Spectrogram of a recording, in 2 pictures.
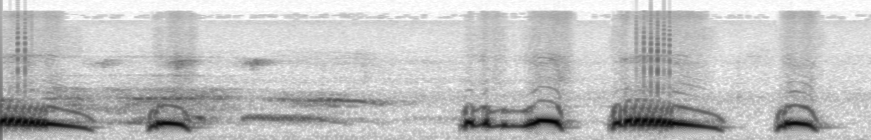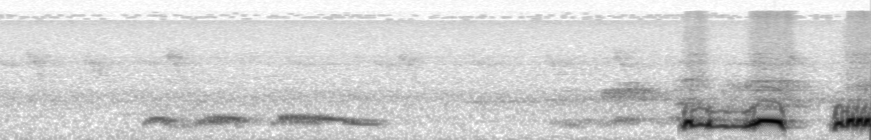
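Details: Decoy spotted dove repeating bursts of deep, rounded coos in phrases of two or three notes, separated by quiet stretches with soft low mutterings, then a final coo phrase.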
